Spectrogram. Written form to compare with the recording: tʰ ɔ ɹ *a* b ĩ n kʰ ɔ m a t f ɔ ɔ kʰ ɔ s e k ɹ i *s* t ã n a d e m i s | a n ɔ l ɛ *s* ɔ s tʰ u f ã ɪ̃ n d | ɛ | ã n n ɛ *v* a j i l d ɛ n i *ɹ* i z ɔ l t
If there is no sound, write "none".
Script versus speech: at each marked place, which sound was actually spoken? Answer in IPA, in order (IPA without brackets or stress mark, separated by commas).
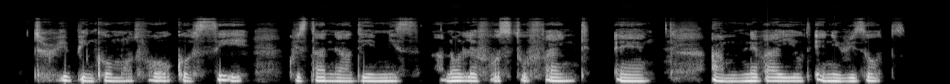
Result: i, s, f, v, ɹ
